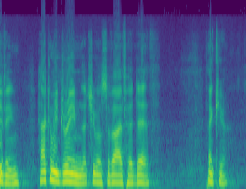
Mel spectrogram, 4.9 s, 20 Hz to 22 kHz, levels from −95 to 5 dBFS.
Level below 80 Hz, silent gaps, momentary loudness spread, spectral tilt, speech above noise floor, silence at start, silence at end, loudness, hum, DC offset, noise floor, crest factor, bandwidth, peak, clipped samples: -46 dBFS; none; 12 LU; -7 dB/octave; 35 dB; 0 s; 0.4 s; -13 LUFS; none; under 0.1%; -46 dBFS; 14 dB; 13 kHz; 0 dBFS; 0.7%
